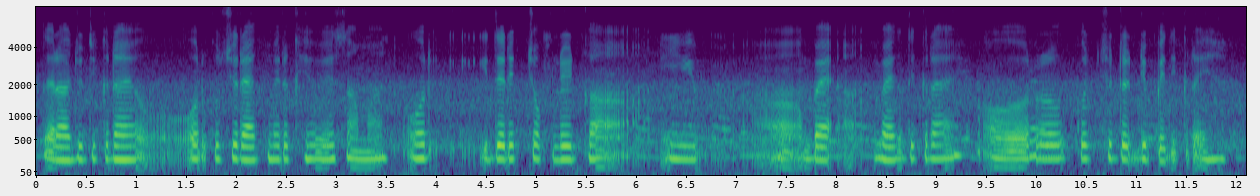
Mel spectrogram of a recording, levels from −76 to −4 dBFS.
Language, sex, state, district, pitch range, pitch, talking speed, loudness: Hindi, female, Chhattisgarh, Raigarh, 195-210 Hz, 205 Hz, 150 wpm, -26 LUFS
